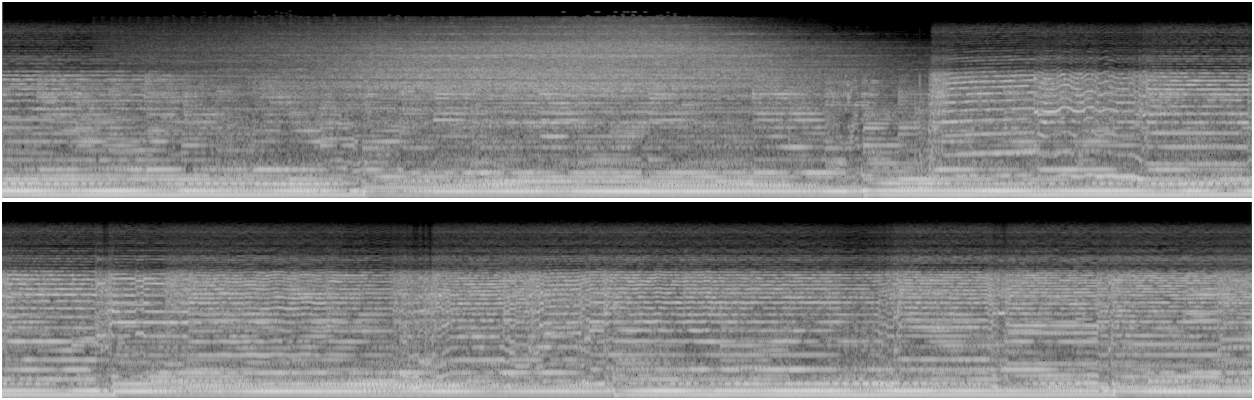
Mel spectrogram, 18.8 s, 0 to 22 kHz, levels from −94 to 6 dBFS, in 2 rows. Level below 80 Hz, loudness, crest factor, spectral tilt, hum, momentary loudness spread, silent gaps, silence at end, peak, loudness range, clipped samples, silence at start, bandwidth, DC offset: -24 dBFS; -14 LUFS; 12 dB; -5 dB/octave; none; 3 LU; none; 0 s; -2 dBFS; 1 LU; under 0.1%; 0 s; 14 kHz; under 0.1%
